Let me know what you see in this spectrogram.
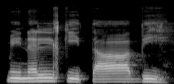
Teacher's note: مینل یہاں پہ زبان لام کے مخرج پہ لگے گی، وہیں پہ آپ نے ٹکا کے آگے والے حرف کی جانب پڑھنا ہے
